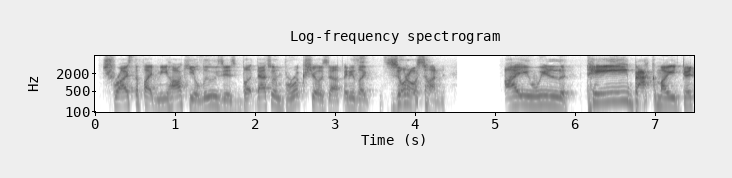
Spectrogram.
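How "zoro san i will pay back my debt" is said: very slow, fake, put-on Chinese accent. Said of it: "Why is Brook Chinese now?".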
